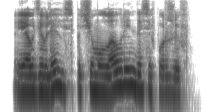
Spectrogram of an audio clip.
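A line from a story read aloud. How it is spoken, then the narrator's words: Gloomy. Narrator (Russian): мрачно сказала я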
